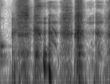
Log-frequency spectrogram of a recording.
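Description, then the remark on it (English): A voice imitates the throaty coughing and spluttering of a horrible old man with phlegm in the throat, a quick run of rough, breathy hacks and sputters in uneven bursts lasting about a second and a half, moderately loud. “Otherwise, I'll be sounding like a horrible, horrible, horrible old man, coughing and spluttering and going...”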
